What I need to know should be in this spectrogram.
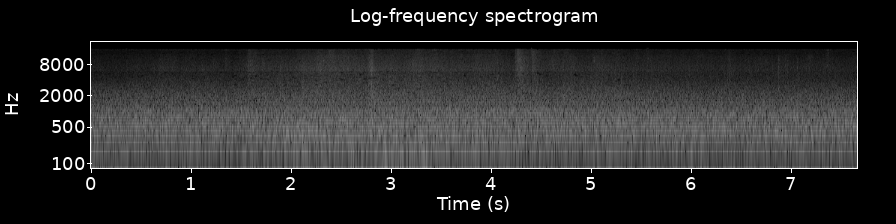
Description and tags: a wind gust hits a tree's branches. Or rather I should say leaves, as the tree was a palm. Sennheiser MKH60 + MKH30 (with Rycote windjammer)into Shure FP24 preamp, Edirol R09 recorder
